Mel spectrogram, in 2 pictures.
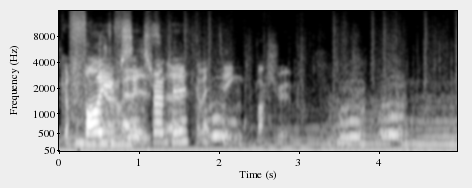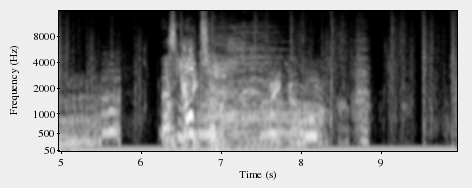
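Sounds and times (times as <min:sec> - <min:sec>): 
cows mooing: 0:00.0 - 0:05.8, 0:06.5 - 0:08.4
speech: 0:00.1 - 0:08.9.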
